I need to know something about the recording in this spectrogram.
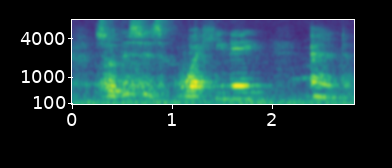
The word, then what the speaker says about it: wahine: If the W's at the beginning of the word, it will be a W sound. So this is wahine and waikiki.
